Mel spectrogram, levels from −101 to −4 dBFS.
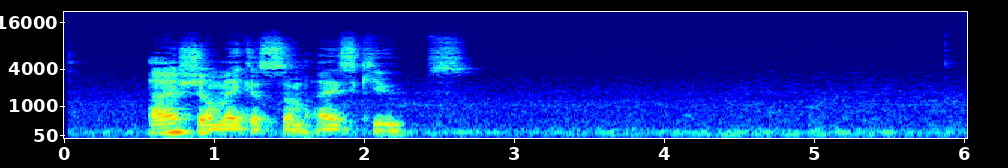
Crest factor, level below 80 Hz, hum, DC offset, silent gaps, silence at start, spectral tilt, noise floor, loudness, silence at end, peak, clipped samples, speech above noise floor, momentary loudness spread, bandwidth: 20 dB; -72 dBFS; none; under 0.1%; none; 0.55 s; -5.5 dB/octave; -68 dBFS; -37 LUFS; 0.5 s; -20 dBFS; under 0.1%; 32 dB; 19 LU; 11.5 kHz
